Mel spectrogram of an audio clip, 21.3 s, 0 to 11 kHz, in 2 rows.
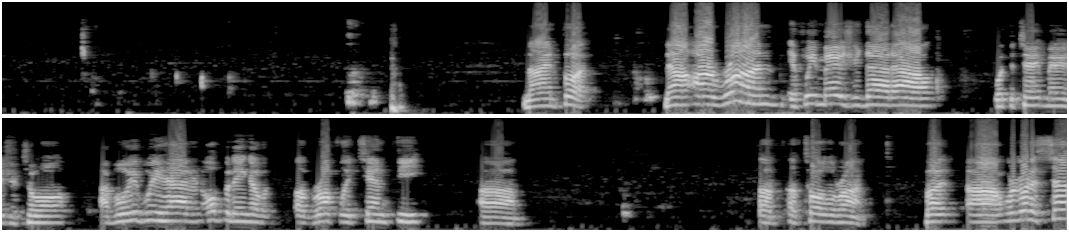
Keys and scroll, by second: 3.9 9.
